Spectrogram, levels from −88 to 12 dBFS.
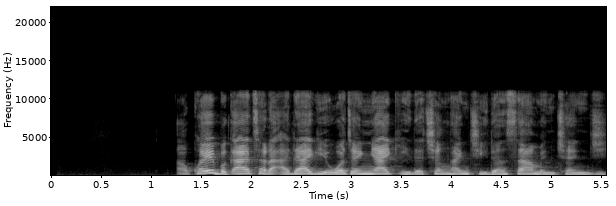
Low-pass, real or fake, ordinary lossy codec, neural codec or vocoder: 10.8 kHz; real; none; none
